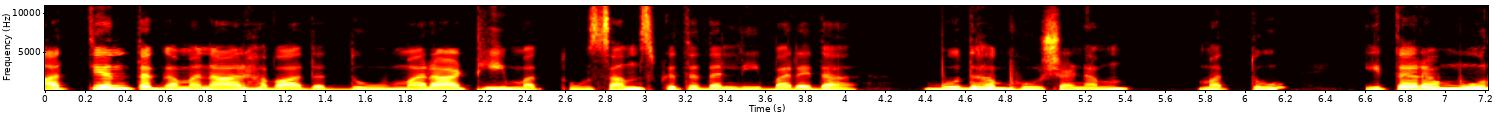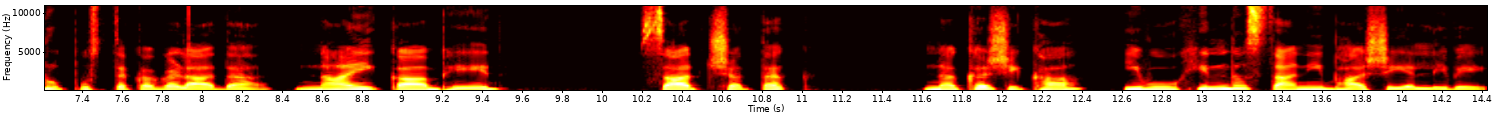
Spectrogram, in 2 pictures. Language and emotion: Kannada, neutral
